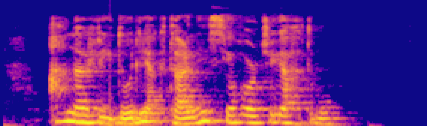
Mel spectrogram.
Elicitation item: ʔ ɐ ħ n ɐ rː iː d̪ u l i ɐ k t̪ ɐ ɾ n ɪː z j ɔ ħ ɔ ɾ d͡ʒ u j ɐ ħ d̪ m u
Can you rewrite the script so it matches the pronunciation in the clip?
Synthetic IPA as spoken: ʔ ɐ ħ n ɐ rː iː d̪ u l i ɐ k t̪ ɐ ɾ n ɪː s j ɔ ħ ɔ ɾ d͡ʒ u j ɐ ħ d̪ m u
